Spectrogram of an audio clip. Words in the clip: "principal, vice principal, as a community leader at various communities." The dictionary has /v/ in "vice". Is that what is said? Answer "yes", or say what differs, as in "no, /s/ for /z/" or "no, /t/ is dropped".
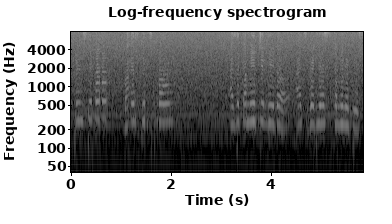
no, /b/ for /v/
